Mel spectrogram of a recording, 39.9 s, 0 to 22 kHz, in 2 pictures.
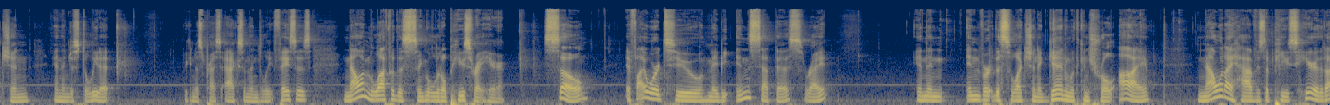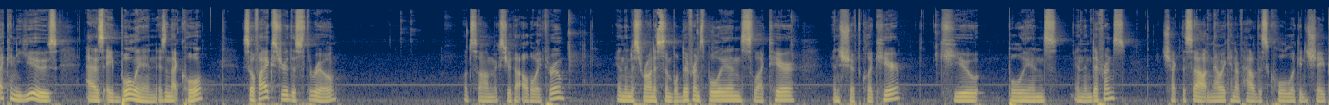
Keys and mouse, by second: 17.6-39.8 drag.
